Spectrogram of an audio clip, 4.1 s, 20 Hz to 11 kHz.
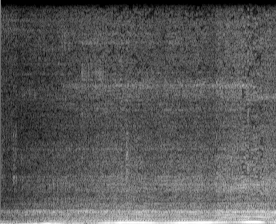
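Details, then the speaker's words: Mahindra XUV500 diesel after repair and air bleeding, no warning lights: deep, even rumble rising smoothly with revs, the earlier tapping noise gone; normal running. "Sound नहीं है जो कल sound ए रहा था तक तक तक तक की"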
